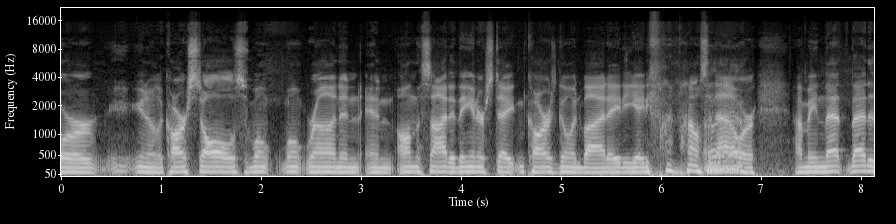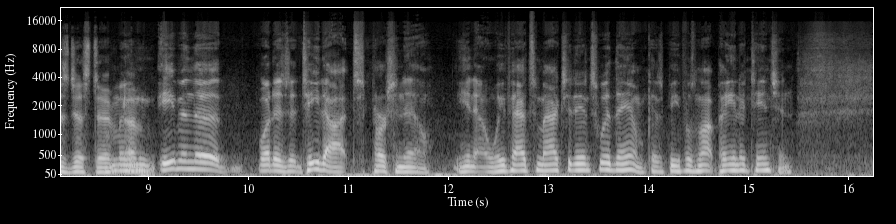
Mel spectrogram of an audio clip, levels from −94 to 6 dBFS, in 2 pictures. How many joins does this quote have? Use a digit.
1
